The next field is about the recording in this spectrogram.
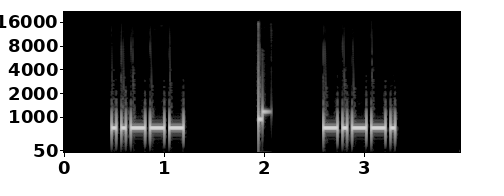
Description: Morse code, heard as a keyed tone, about 25 wpm, 700 Hz. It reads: 2 <KN>
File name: Single Character (Letter:Number:Punctuation:Prosign) - Rapid-Fire - 25wpm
